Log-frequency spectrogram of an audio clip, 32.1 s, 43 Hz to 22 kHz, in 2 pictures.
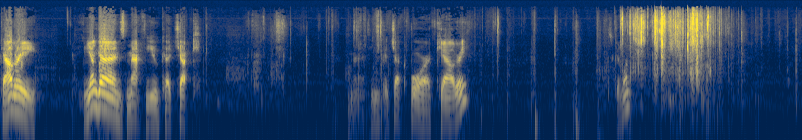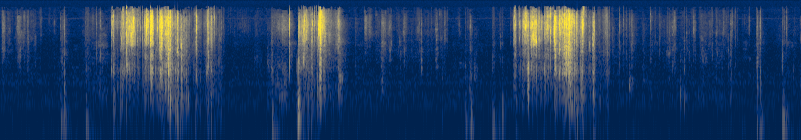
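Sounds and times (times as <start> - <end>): foil wrappers tearing and crinkling: 12.3 - 14.8, 18.3 - 20.5, 21.8 - 22.9, 26.3 - 28.4.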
